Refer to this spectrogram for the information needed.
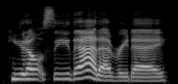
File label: Cartoon Voice Female; Cartoon Voices; Blastwave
